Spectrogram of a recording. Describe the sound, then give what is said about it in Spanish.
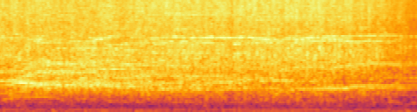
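Steady applause from a group welcoming a man as he arrives, a dense wash of many hands clapping at once, sustained and fairly loud for several seconds before tapering slightly at the end. “le vamos a dar un aplauso.”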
